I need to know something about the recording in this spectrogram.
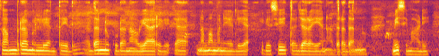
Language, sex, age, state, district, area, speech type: Kannada, female, 45-60, Karnataka, Udupi, rural, spontaneous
